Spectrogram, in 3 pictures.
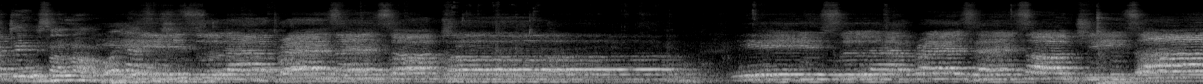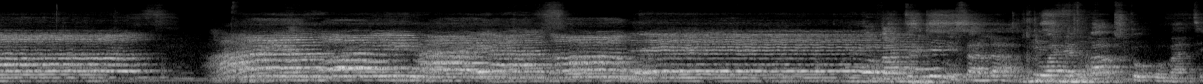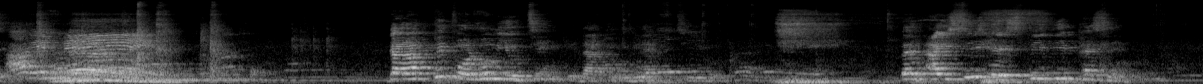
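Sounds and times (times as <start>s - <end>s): choir singing: 0.0s - 21.8s, 24.4s - 26.2s.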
